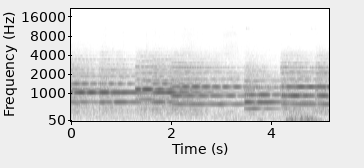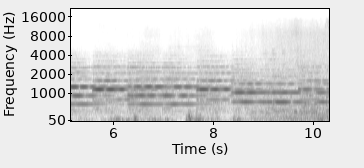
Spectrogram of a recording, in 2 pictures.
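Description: Music of ringing, bell-like tones, several sounding together, moving through a slow sequence of notes that change about once a second.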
